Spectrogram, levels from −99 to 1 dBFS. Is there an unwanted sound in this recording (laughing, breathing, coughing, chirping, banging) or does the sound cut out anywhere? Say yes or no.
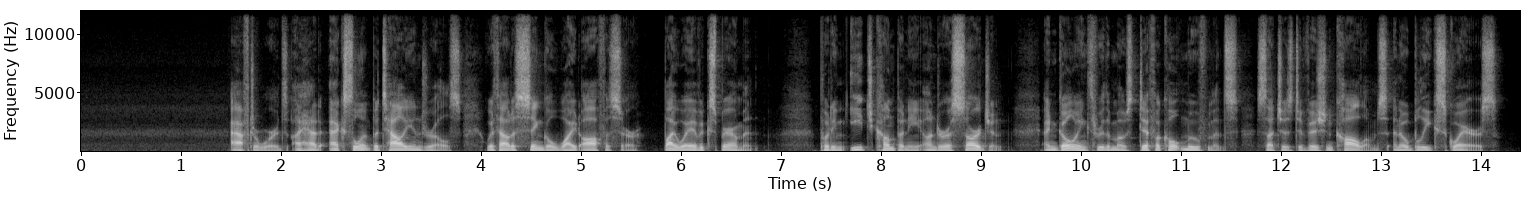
no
